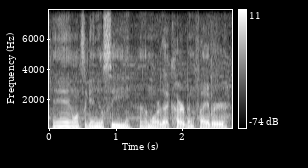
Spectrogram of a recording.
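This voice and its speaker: A man, a car salesman, giving a casual walkaround tour of a vehicle at a dealership, talking in a relaxed, plain way with frequent fillers. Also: on the low side, fairly quick, music in the background.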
